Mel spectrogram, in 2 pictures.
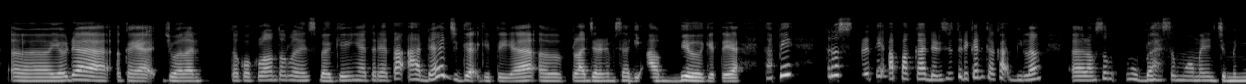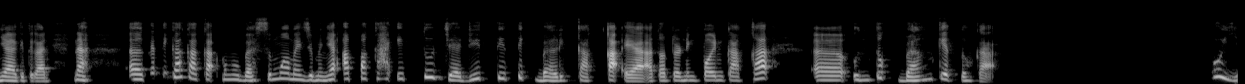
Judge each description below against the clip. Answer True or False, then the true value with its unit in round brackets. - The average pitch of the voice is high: True (195 Hz)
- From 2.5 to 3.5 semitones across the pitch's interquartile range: False (5.5 semitones)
